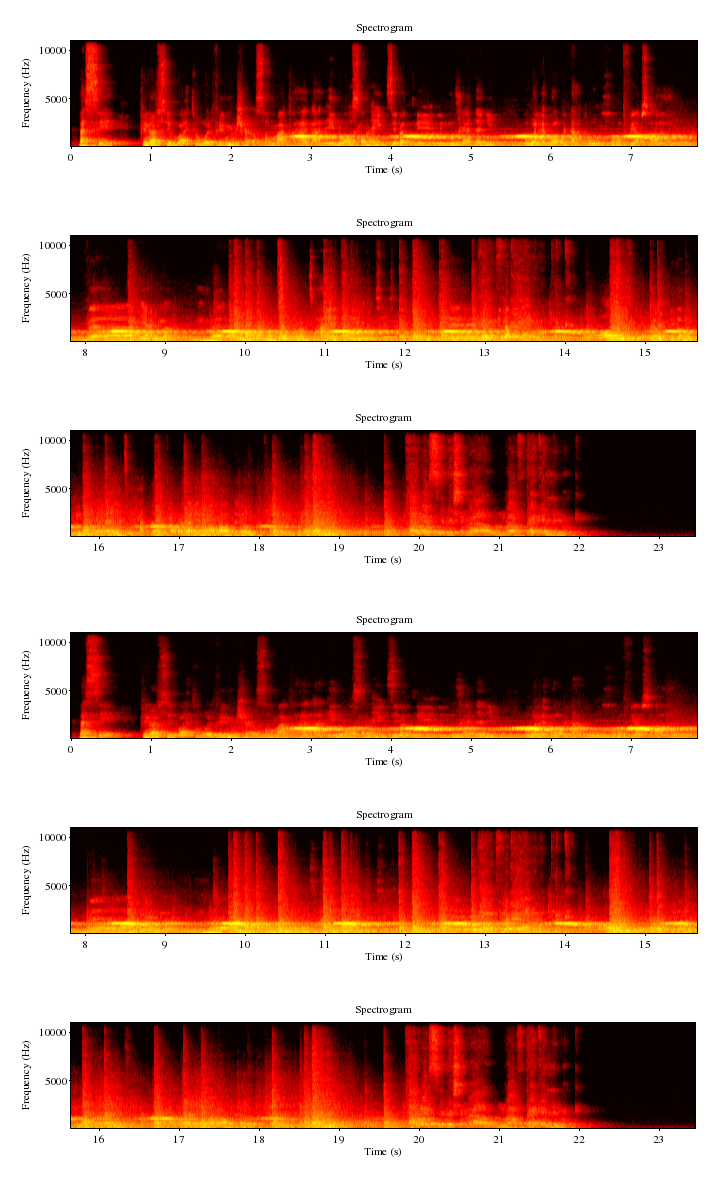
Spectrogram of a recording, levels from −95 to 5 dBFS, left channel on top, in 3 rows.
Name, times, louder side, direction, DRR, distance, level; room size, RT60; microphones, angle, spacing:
voice 1, 0.1-0.6 0.9-5.3 5.7-7.6 8.0-12.0 12.5-13.5 14.2-19.1, left 3 dB, 45° left, 5 dB, 0.3 m, -31 dB
sound 1, 1.9-18.7 19.4-19.5, right 1 dB, 25° left, 0.8 m, -29 dB
sound 2, 7.4-19.9, right 1 dB, 55° right, 0.7 m, -32 dB
voice 2, 12.9-14.1 19.8-21.9, equal, 15° right, -3 dB, 0.6 m, -33 dB
2.4 x 2.2 x 2.3 m, 0.92 s
head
